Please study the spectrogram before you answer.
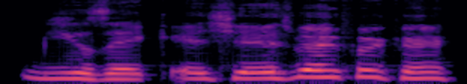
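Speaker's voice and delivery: words swallowed by a yawn; real yawning. Real, not acted. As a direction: yawn through the line, then apologize. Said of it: "I do not know why I am yawning".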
